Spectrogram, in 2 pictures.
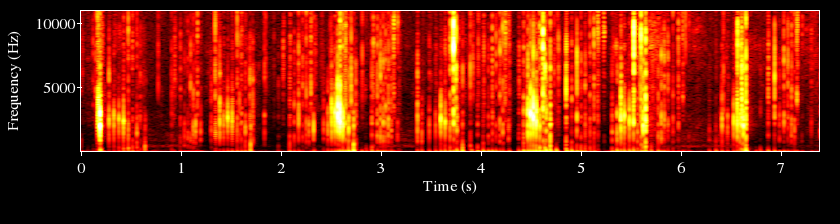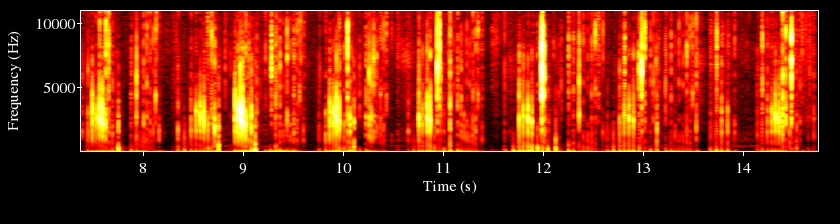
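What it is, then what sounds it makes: Wooden segmented toy being flexed and scratched. A wooden segmented shark toy is flexed and twisted close to the mic while fingertips and nails scratch across its wooden slats. The result is a dense, uneven run of low, muffled knocks and creaks mixed with bright scratching and crackling bursts, with almost no ring between them.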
